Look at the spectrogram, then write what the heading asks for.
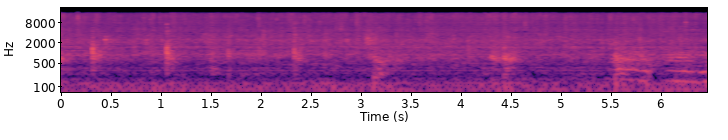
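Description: Sliced garlic and mushrooms sizzling in plenty of olive oil in a non-stick frying pan, a steady frying hiss, with a spatula lightly scraping and tapping the pan about once a second.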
